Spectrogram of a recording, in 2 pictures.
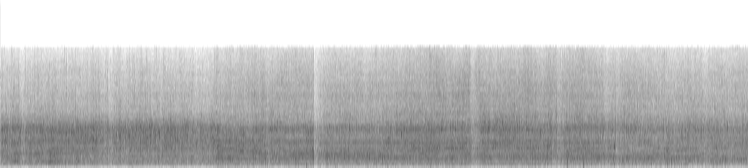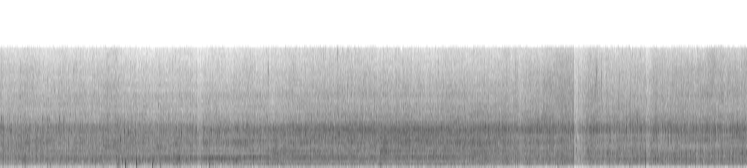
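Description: Pork ribs sizzling steadily as they sear in a hot enamelled cast-iron pan, with occasional light clicks and scrapes of metal tongs turning the pieces.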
